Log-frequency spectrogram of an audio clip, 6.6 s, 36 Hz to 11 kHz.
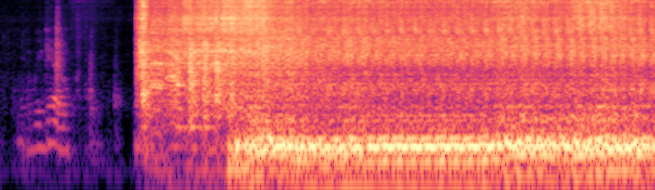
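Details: TVR after converting from TFI ignition to VAG/VW coil packs on MS2 (MegaSquirt): cranks briefly, catches cleanly and settles into a strong, even run with a steady low hum and no stumbles.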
